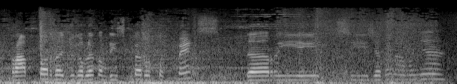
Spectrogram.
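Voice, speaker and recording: A man's voice: sits high, level tone, normal speed. A man with an Indonesian accent giving live play-by-play commentary on a mobile esports match. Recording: music under the voice.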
